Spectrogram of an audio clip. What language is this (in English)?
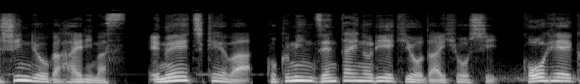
Japanese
